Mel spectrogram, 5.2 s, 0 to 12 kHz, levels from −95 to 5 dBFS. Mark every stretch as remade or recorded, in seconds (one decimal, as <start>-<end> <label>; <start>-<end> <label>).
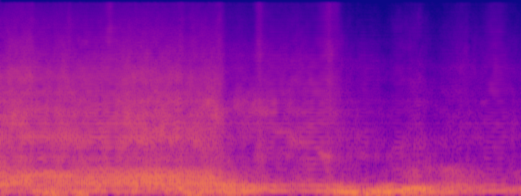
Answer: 0.0-5.2 remade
